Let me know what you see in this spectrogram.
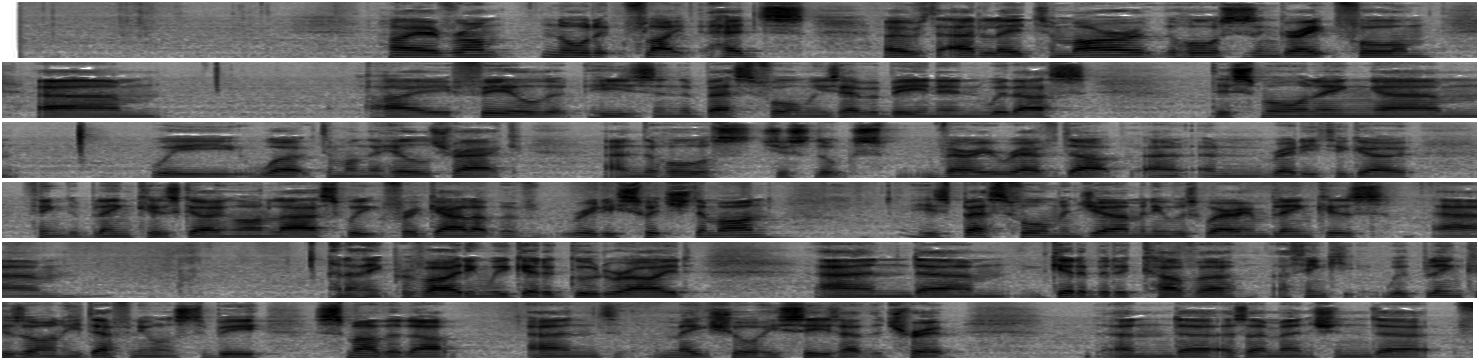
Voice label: voice note; Nordic Flight GER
